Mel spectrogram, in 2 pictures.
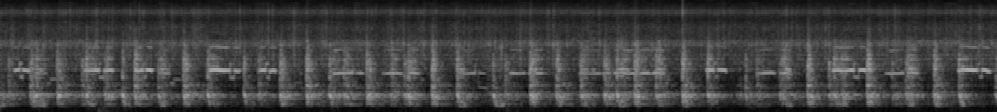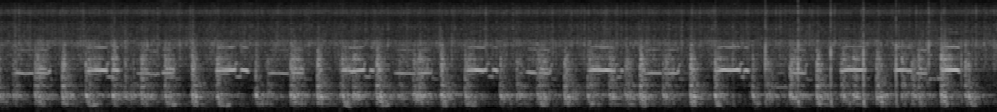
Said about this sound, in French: Dans ses valises, l'ethnomusicologue rapporte désormais les tout premiers enregistrements de terrain et ils sonnent comme ça.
